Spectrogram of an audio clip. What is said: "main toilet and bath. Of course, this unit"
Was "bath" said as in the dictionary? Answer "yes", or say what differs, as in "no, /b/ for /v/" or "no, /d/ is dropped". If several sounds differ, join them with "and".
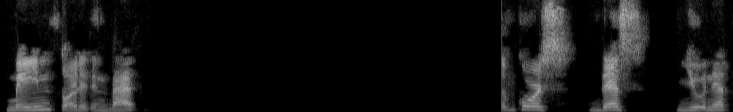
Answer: no, /t/ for /θ/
